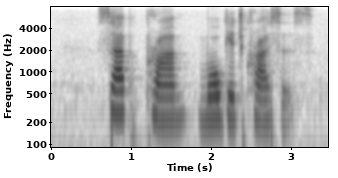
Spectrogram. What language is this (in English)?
English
